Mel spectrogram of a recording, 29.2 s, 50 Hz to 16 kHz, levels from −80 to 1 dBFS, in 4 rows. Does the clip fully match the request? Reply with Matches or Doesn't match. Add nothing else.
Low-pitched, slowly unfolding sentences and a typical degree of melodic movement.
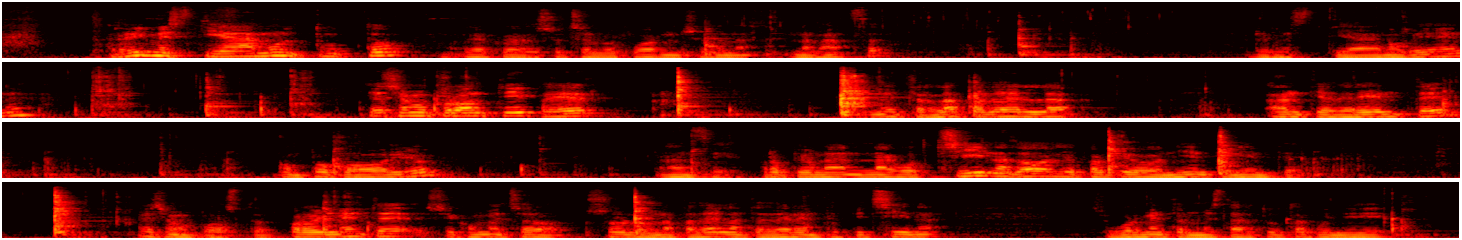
Matches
